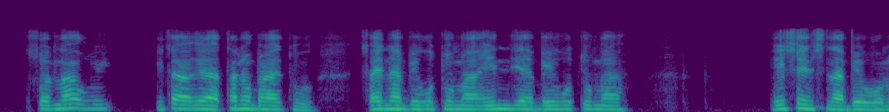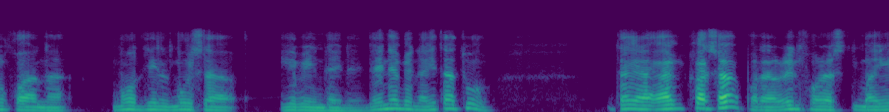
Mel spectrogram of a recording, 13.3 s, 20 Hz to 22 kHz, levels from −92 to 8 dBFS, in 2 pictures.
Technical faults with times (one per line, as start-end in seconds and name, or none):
0.00-13.34 AMR wideband (HD Voice) codec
